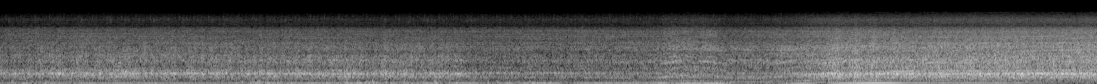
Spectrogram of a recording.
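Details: R56 Mini Cooper pulling away from rest after clutch release: faint whirring tone rising with speed under load; owner suspects the transmission; noise when accelerating from a stop.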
